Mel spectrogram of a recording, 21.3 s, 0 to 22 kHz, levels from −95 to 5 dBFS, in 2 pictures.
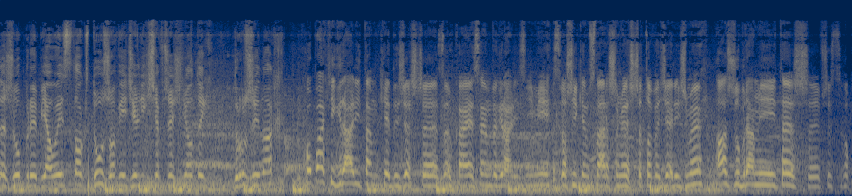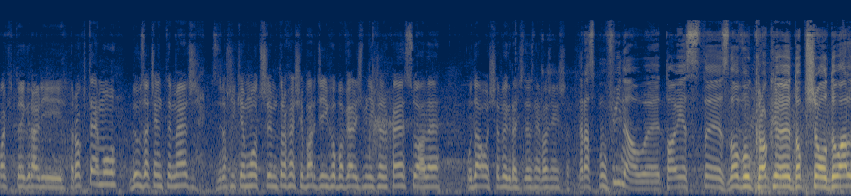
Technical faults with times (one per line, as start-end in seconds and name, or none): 9.84-10.24 zipper noise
